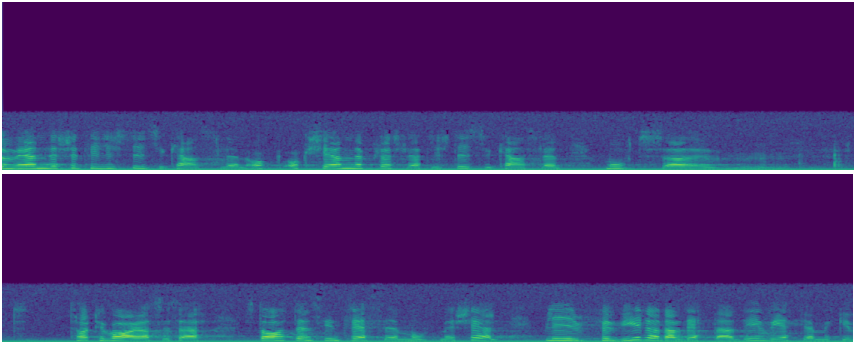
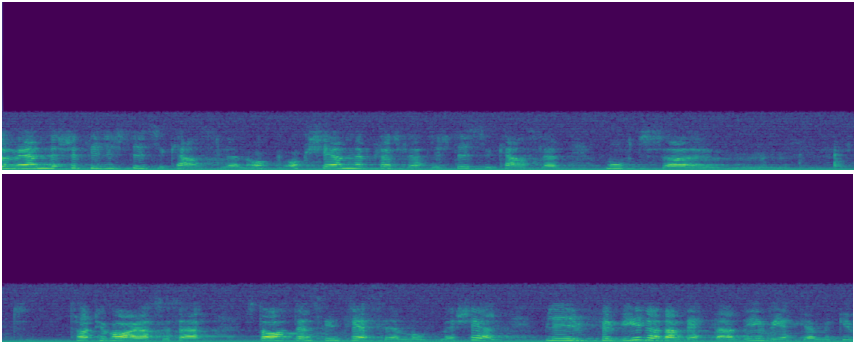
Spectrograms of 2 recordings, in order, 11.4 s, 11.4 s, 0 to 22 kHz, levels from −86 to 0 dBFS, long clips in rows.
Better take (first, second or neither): first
